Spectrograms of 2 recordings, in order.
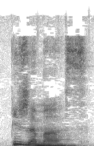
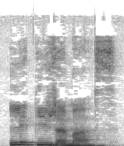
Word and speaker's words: pyjamas: Pyjamas. I like the S at the end because you don't pronounce it. Okay, Google, how do you say the pajamas in French? Les pyjamas.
